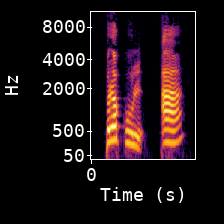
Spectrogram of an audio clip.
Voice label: "procul a", latin; santillana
